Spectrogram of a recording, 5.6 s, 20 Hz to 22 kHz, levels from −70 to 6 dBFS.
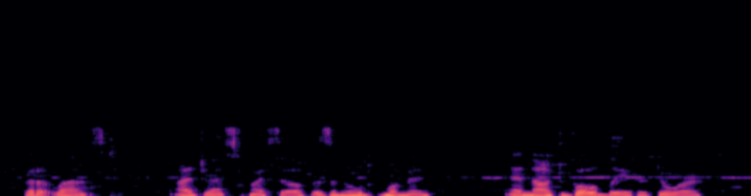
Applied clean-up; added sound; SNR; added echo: classical method Wiener filter.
